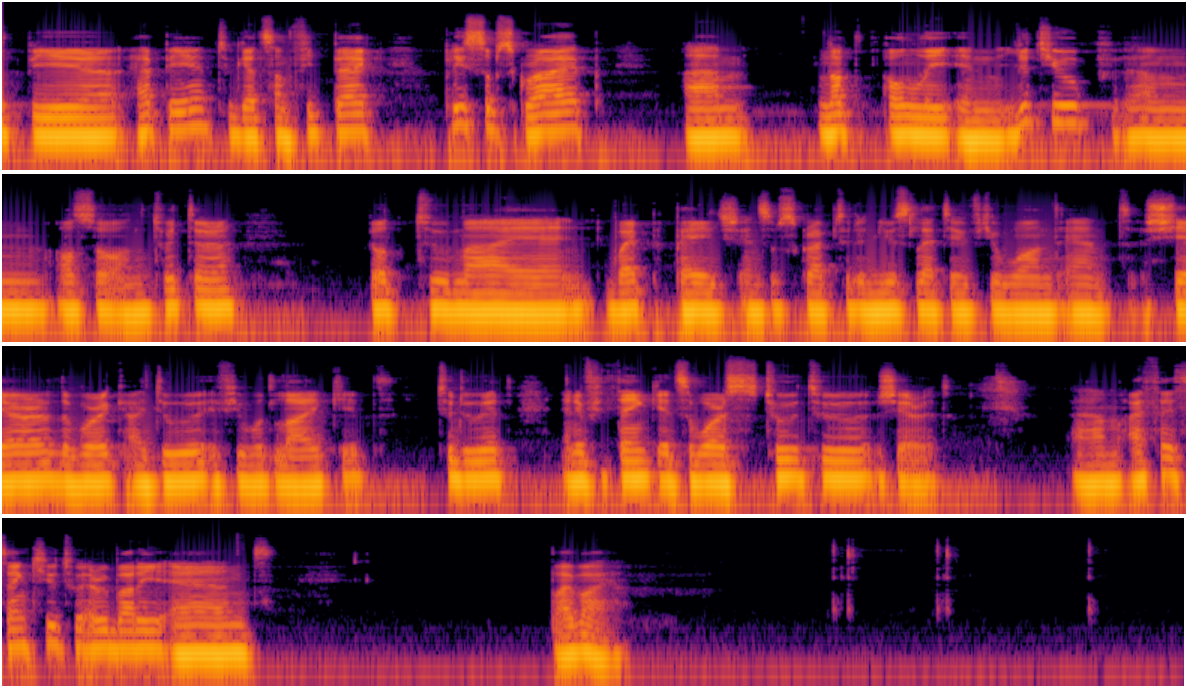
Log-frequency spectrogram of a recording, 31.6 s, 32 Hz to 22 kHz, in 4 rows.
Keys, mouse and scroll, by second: 29.2 click, 29.9 middle click, 30.9 middle click.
